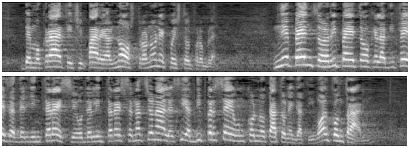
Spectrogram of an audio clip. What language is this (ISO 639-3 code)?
ita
